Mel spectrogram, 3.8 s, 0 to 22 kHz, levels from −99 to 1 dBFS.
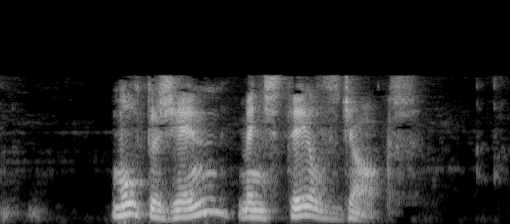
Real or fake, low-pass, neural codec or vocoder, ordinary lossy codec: real; 5.4 kHz; none; MP3, 32 kbps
